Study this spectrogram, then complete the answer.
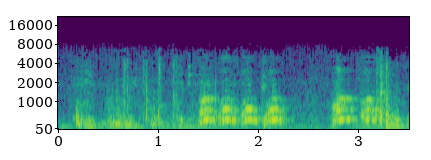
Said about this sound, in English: That's a dog. Back here somewhere.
